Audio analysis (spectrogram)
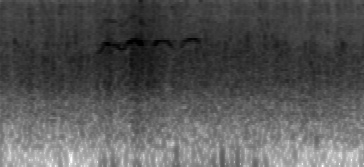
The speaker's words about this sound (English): Can we just for a second, can we just give a huge round of applause to all the serve team for just a second?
